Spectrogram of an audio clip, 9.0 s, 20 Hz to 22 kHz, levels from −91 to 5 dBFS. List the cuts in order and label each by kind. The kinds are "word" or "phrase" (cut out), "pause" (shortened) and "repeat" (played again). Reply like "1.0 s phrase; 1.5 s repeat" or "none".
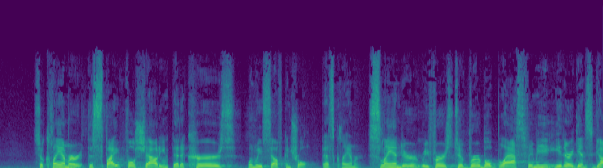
1.2 s word; 2.5 s word; 3.6 s pause; 3.9 s word; 4.8 s pause; 5.5 s pause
